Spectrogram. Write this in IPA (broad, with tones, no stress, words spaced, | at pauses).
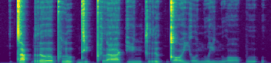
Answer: ta˥˩p̚rɤː˥˩pʰlu˥˩ʔ di˦˥ʔpʰlaː˦˥ ki˧nkrɯ˥˩k̚ dɔː˧jo˩˦nwi˨˩n wɔː˩˦pu˦˥ʔ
